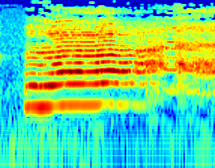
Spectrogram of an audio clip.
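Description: Toddler crying: one long wail held at a steady pitch, breaking into a breathier, sobbing sound about a second and a half in.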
